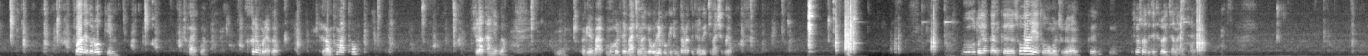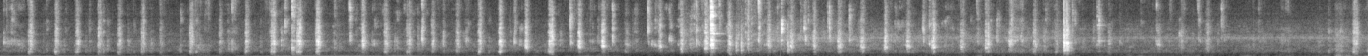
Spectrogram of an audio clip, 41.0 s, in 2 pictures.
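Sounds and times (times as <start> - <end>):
wet chewing: 0.0 - 12.6, 18.3 - 41.0
lip smacks and mouth clicks: 1.8 - 4.8, 5.4 - 7.0, 19.1 - 41.0
metal spoon scraping a pan: 30.4 - 37.3.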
